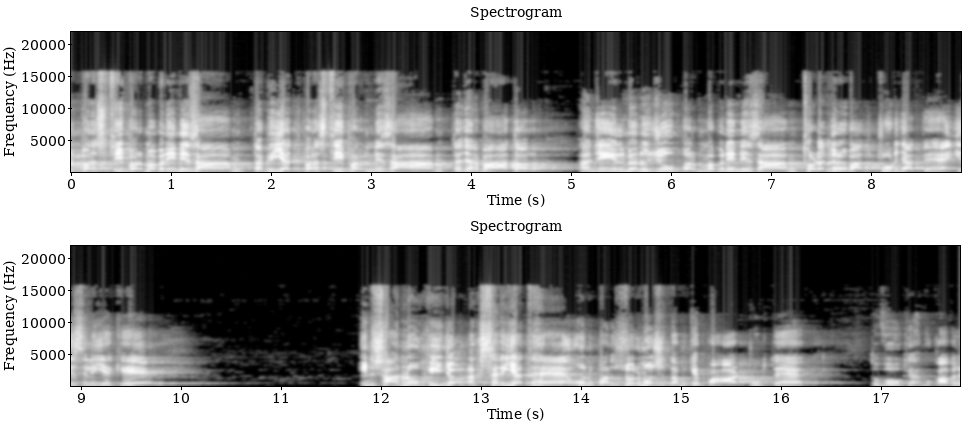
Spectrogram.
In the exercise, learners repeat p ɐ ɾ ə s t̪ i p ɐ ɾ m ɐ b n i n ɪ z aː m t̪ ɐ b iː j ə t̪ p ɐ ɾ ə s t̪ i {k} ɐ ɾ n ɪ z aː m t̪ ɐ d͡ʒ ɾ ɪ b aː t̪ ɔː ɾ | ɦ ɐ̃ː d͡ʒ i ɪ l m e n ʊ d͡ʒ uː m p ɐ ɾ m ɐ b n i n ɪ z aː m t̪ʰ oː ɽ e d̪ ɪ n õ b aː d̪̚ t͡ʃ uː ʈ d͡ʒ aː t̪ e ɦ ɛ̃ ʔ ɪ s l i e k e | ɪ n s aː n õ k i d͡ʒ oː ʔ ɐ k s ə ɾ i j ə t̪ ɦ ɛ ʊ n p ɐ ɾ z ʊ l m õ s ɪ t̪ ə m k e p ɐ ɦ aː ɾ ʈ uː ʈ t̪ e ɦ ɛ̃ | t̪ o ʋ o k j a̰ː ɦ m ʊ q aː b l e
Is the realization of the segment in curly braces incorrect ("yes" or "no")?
yes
